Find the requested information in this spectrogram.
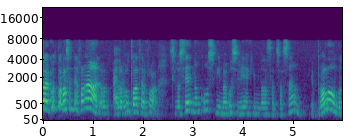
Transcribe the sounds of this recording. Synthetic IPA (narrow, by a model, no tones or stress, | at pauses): alɐkɐ̃nd̪ʊt̪avasẽd̪ɛlɐfalnɐ̃ɛlɐvowt̪oat̪ɾalfala̰ | sɪvosenɐ̃w̃kõsi̥ɡimɐzvosevẽj̃akimĩd̪ɐ̃w̃ɐsat͡ʃi̥sfasɐ̃w̃ewpɾolõɡʊ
